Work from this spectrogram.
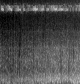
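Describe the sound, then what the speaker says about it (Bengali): Shrimp frying in hot salted oil in a very hot kadai gives a steady, loud, broad sizzle that carries on alone throughout and eases slightly toward the end. "চিংড়ি মাছ ভাজা ভাজা হয়ে গেছে"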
